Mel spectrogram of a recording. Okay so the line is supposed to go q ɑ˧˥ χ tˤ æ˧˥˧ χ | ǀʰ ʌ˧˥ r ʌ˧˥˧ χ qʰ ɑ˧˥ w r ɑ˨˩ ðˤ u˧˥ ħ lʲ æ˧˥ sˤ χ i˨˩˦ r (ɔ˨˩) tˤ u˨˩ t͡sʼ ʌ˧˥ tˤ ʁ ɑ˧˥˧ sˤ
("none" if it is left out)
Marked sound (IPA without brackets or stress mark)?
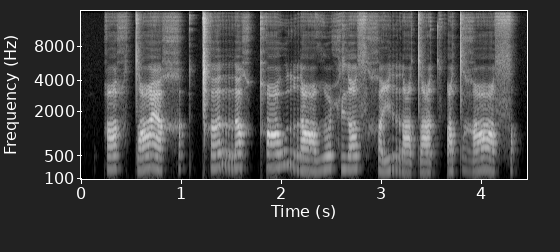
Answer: ɑ˨˩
